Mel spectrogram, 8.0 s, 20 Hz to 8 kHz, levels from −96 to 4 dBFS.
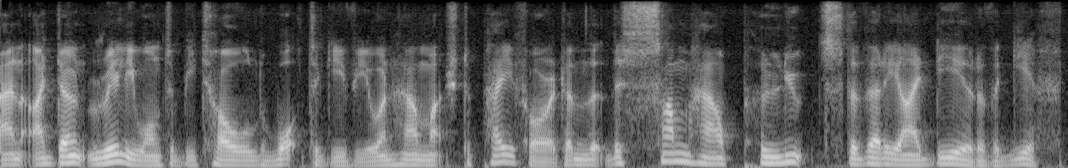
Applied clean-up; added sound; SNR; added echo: none; none; none; none.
